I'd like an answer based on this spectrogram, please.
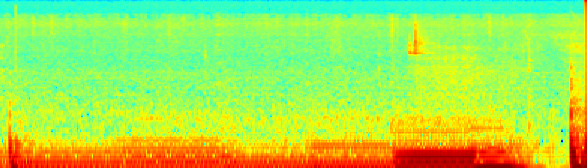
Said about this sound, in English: But it doesn't sound steppy when you're not playing a sine wave through it like this. But it does allow me to find the sweet spots in the rattly parts of the house.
